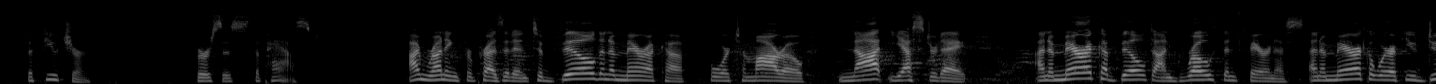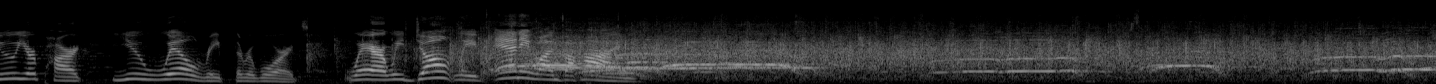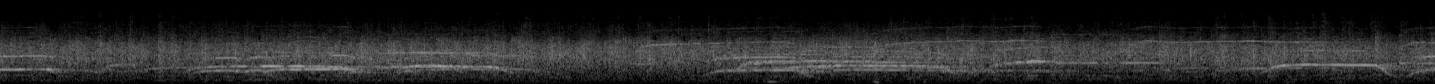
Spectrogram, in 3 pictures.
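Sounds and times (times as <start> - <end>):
audience applauding: 18.4 - 43.0
long shouts: 19.6 - 22.7, 23.6 - 26.7, 27.4 - 34.0, 35.8 - 43.0.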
